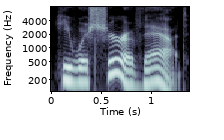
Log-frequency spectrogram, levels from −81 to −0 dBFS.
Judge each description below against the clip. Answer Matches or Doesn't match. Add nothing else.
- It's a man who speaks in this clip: Doesn't match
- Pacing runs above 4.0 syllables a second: Doesn't match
